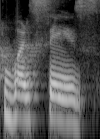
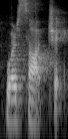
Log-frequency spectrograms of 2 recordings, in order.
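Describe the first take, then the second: First: The word ends without a 'ch' sound. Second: The word ends with a 'ch' sound. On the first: The speaker calls it wrong. "not Versace" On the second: The speaker calls it right. "there's supposed to be the sound of ch at the end"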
